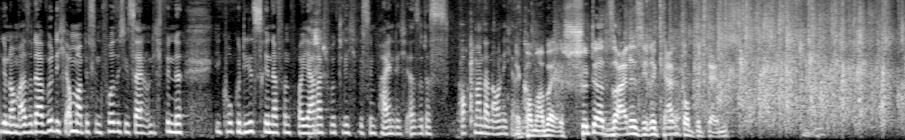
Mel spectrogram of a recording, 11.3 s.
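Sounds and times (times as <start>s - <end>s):
speech: 0.0s - 10.2s
audience applause: 6.6s - 11.3s.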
